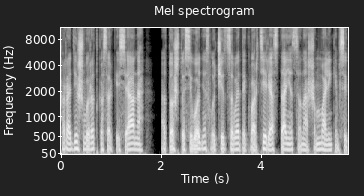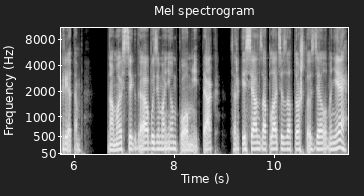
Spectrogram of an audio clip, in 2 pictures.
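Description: A reader voicing a crude, menacing male thug who threatens slowly and with a sneer, in a dry, close audiobook recording. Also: vocal fry, dry recording. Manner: slow, low, sneering menace.

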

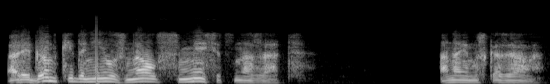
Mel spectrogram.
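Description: Husky male audiobook narrator. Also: fairly low pitch, animated, measured pace, no room sound. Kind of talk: scripted narration. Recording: dull lo-fi audiobook recording.

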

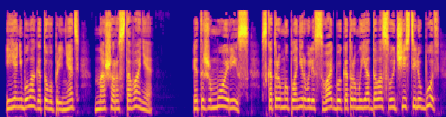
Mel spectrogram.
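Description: Give me a woman with a slightly high voice narrating an audiobook, measured and emotive, recorded dry and close. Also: a little mellow, no room sound. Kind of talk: scripted first-person narration.

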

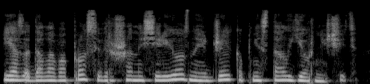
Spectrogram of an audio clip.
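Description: Female audiobook narrator, breathy, mid-pitched, intimate, dry sound. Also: fairly even intonation, a little fast, darkish tone, no room sound. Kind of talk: first-person audiobook narration.

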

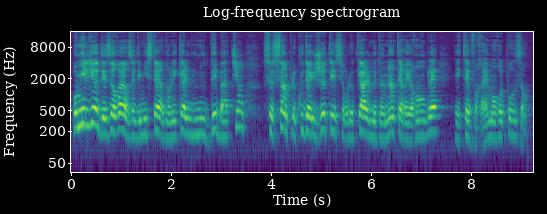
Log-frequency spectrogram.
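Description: A woman reading a novel aloud as an audiobook in measured, even scripted narration. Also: on the low side. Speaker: audiobook reader.

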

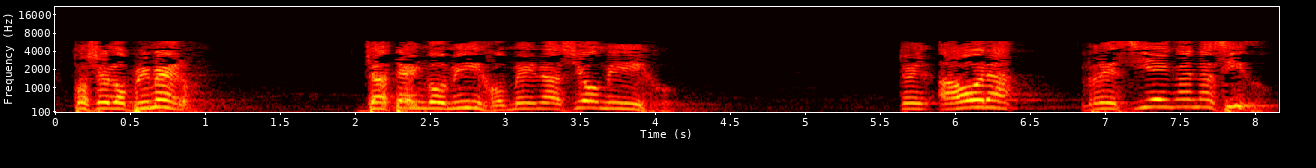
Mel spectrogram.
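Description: A man preaching a sermon as pastor, fervent and often shouting, heard on a dull lo-fi recording. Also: extremely high pitch, a little slow, pauses often, slightly rough.

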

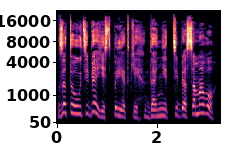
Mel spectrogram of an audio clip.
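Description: A woman voicing a bold low-born young man who speaks loudly and defiantly. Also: expressive, normal speed, no echo, clean studio sound, natural voice. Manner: loud, defiant.

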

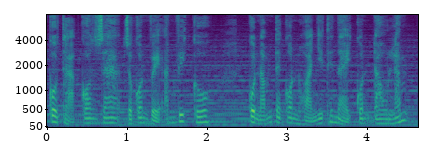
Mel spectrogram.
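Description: A man's voice: mid-range voice, lively intonation, a little fast, over music, close to an everyday voice. A man voicing a young village boy who scolds and coaxes his ghost aunt in an earnest way. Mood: urging. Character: young village boy, stern yet coaxing.

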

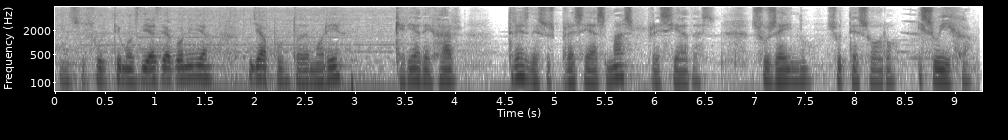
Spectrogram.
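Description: A man telling humorous folk tales aloud as a storyteller, animated and lively, with faint music behind him. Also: moderate pace. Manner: animated, jumps into high squeaky voices for characters. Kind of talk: oral storytelling of jokes.

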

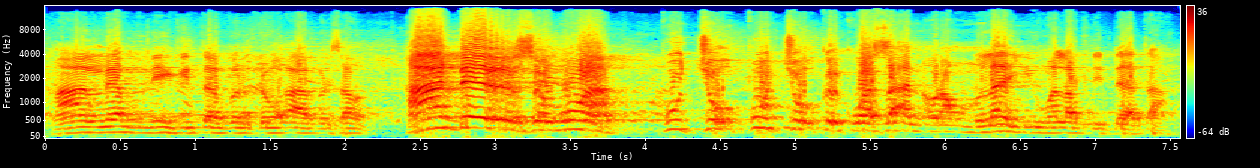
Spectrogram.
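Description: A man's voice: fairly high pitch, big pitch swings, unhurried, a bit bright. A man gives a humorous public sermon at a large open-air gathering, often drawing call-and-response from the audience. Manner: jokey call-and-response with the crowd. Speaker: preacher. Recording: echoey PA sound with crowd noise.

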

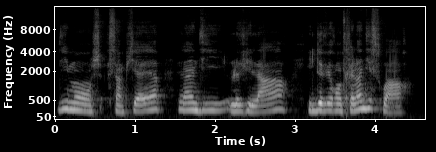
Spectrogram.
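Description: A woman reading an audiobook, voicing a sharp-tongued, greedy middle-aged widow who scolds and frets about money. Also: measured pace, natural voice. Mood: fretful. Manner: shrill, scolding and grasping. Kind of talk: audiobook character voice.

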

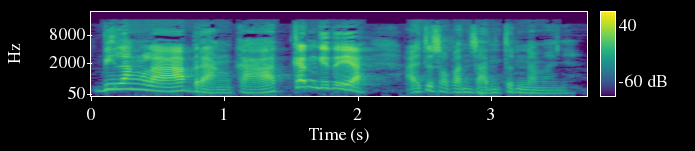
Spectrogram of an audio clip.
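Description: A man preaching to a congregation, joking and animated, with sudden loud booming bursts. His voice swoops widely in pitch and carries a gravelly rasp, and its tone is bright and forceful. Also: normal speed. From Medan, North Sumatra, Indonesia. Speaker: pastor. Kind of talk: lively sermon with questions from the congregation.

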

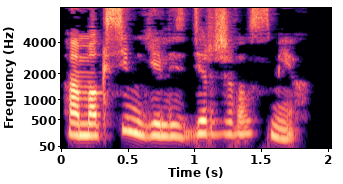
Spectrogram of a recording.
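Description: Expressive female audiobook narrator. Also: medium pitch, moderate pace, creaky. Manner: lively, expressive storytelling. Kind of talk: first-person audiobook narration.

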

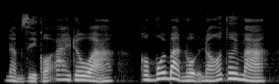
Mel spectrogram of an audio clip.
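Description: A woman's voice: fairly low pitch, animated, fast. A woman voicing a humble, polite housemaid who speaks deferentially. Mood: puzzled. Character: humble middle-aged female housemaid, polite and soothing.

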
